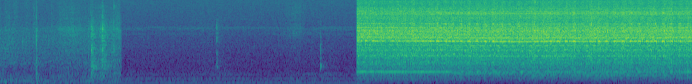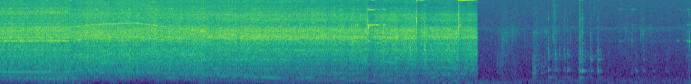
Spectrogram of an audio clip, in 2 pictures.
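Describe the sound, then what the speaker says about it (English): A power tool cuts a notch in metal tubing for a transmission support, starting abruptly, holding a loud steady whine for about twelve seconds, then stopping, with quieter shop noise before and after. "I'm going to cut a notch in this tubing"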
